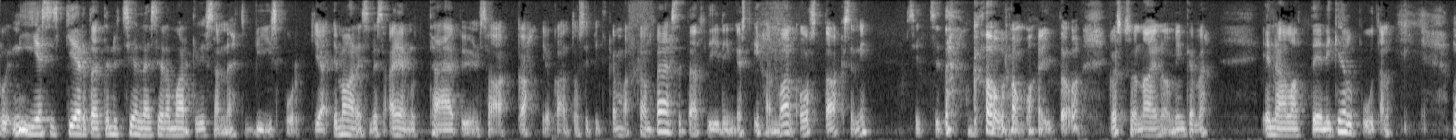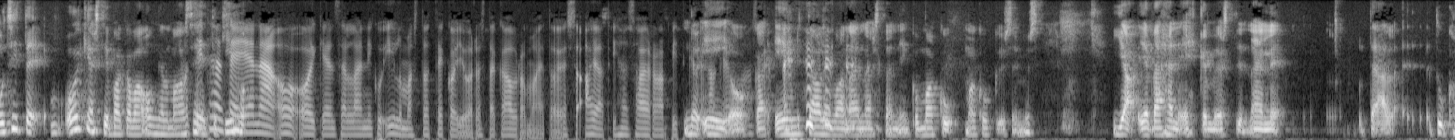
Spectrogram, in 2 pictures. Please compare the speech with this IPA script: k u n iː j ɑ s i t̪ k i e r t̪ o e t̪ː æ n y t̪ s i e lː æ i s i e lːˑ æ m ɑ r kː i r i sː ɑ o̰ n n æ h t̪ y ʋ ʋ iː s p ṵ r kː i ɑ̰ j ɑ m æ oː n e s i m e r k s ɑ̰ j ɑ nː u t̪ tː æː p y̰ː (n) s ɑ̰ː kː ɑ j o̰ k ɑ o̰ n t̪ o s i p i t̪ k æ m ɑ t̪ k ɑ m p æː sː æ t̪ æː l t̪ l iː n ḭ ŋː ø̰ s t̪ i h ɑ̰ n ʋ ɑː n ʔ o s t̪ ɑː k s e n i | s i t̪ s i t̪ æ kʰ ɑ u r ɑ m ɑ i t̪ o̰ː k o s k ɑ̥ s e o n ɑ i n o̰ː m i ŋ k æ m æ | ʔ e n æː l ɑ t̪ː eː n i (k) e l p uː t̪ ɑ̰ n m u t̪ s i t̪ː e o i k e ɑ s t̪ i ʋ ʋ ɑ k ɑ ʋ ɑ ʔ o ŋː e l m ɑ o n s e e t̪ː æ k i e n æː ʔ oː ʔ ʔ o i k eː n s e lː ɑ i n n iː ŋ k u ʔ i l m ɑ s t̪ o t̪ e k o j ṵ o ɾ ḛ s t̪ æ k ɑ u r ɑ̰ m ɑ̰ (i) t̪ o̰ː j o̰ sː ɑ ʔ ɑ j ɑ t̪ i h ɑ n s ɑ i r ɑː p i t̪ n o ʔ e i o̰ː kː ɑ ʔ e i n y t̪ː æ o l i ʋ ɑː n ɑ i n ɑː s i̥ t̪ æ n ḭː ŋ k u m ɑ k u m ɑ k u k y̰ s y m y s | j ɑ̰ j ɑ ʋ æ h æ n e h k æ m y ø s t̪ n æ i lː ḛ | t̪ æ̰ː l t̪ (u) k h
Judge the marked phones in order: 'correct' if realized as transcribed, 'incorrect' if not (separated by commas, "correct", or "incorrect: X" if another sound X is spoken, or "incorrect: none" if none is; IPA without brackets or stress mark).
correct, correct, correct, correct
